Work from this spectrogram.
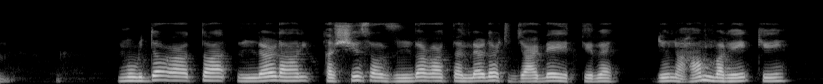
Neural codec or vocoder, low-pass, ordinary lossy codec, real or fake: autoencoder, 22.05 kHz, a latent of 192 numbers a frame, VITS, trained on one speaker; 7.2 kHz; MP3, 48 kbps; fake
